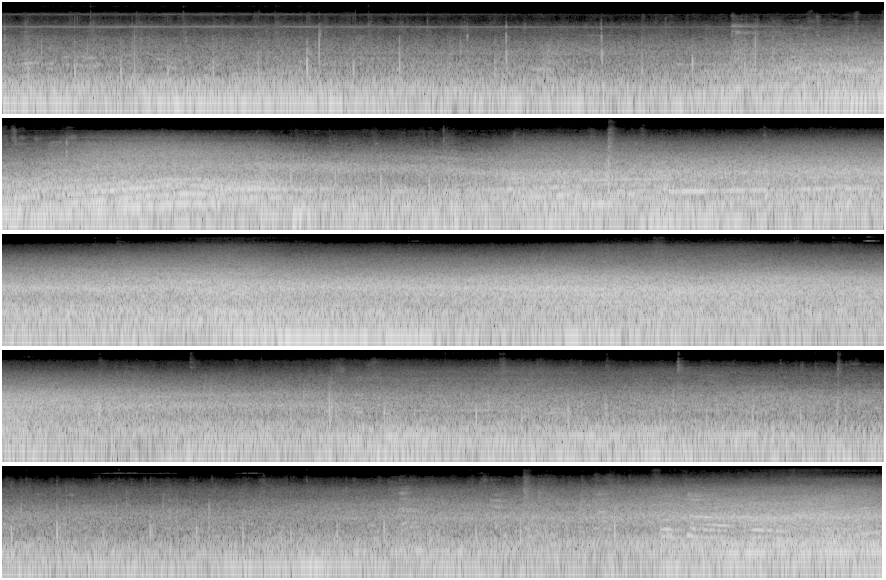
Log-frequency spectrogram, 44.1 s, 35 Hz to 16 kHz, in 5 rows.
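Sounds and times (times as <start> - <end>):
cars passing on street: 0.0 - 44.0.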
